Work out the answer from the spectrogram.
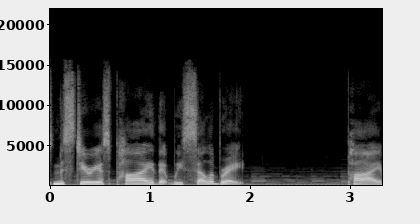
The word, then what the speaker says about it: pi: pie that we celebrate pie pronounced like The Delectable dessert but spelled differently is an extraordinary mathematical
